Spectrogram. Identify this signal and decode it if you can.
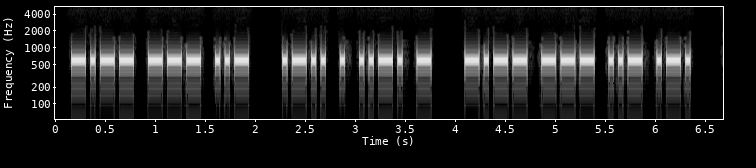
Morse code, heard as a keyed tone, about 25 wpm, 600 Hz. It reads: YOU LEFT YOUR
